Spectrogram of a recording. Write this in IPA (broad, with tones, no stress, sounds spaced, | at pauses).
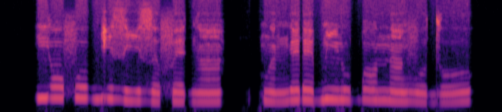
j ɔ˦ f o˦ ɡ i˦ z i˧ z ə˨ f ɛ˧ ɡ ã˧ | kʷ ã˨ ŋ ɛ˦ ɾ ɛ˧ ɓ ĩ˦ ɾ u˧ ɓ ɔ˦ n ã˧ v o˨ d o˨˦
